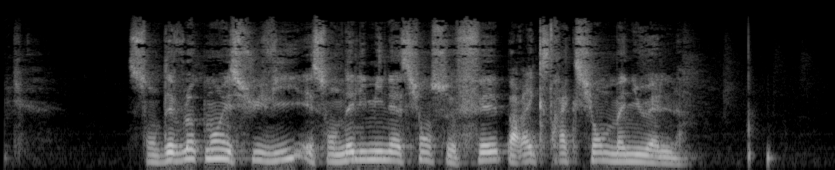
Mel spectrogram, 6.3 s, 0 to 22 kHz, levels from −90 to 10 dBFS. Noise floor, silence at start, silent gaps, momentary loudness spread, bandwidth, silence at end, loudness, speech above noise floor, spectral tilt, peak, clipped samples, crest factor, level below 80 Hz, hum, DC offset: -75 dBFS; 0.1 s; none; 10 LU; 15.5 kHz; 0.5 s; -22 LUFS; 52 dB; -4.5 dB/octave; -6 dBFS; under 0.1%; 18 dB; -64 dBFS; none; under 0.1%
